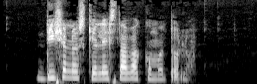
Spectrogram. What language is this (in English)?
Galician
